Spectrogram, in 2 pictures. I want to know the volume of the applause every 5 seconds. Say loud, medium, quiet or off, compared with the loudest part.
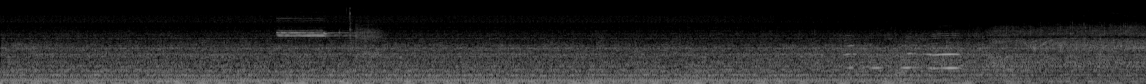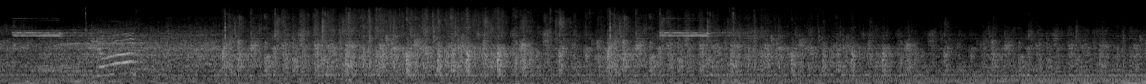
medium, medium, loud, loud, medium.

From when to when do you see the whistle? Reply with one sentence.
You can hear the whistle from 2.8 to 3.9 s, from 11.6 to 12.6 s and from 18.1 to 19.1 s.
